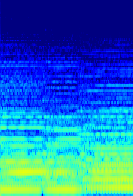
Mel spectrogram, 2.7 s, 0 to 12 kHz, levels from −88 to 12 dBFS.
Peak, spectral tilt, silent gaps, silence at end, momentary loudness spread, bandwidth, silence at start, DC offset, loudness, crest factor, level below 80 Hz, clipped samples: -18 dBFS; -10 dB/octave; none; 0 s; 4 LU; 6.2 kHz; 0 s; under 0.1%; -30 LUFS; 12 dB; -40 dBFS; under 0.1%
